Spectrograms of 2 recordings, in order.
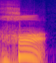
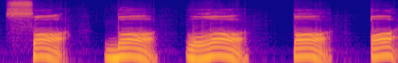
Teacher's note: Bahwasanya tebalkanlah huruf yang bersifat isti'la. Jadi harus dibaca tebal huruf yang bersifat isti'la, namun ketebalannya pun jangan dibuat-buat. Akan tetapi dengan cara menaikkan pangkal lidah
